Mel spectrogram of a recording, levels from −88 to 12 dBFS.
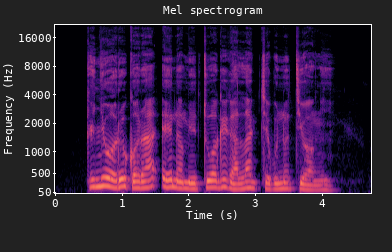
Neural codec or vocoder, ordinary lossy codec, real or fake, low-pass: none; none; real; none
